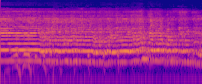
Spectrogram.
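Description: A man's voice chanting a Pashto noha (mourning lament), holding long drawn-out notes that change pitch a few times.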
